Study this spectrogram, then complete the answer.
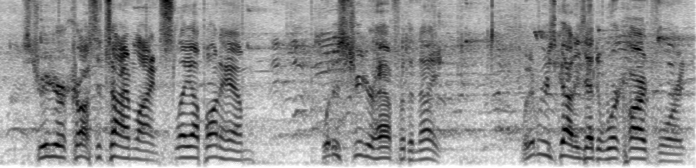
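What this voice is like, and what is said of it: Strained, fading hoarse voice. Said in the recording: “My voice is starting to go. ... I can hear it a little bit.”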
